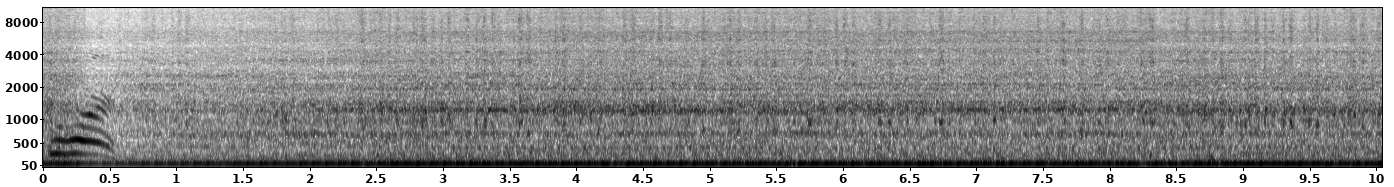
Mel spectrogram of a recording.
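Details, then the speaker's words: 1992 Ford F-150 after a belt change, a used junkyard tensioner fitted and the smog air pump deleted: brief start-up chirp, then a deep, steady idle with no belt squeal or slap. Charging works. Normal. "let's start it up and see if it works all right let's see what happens everything works it works good"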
